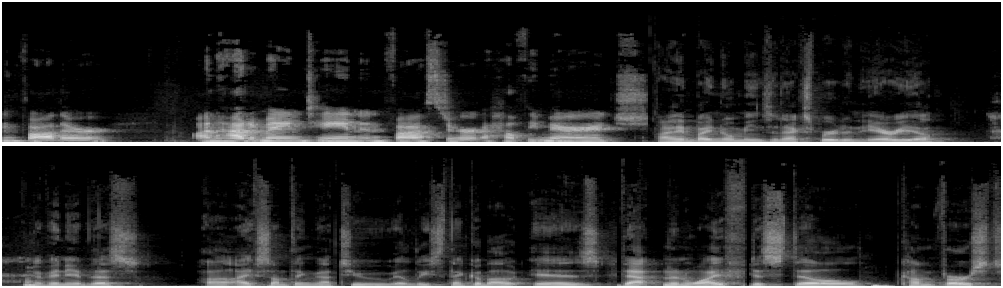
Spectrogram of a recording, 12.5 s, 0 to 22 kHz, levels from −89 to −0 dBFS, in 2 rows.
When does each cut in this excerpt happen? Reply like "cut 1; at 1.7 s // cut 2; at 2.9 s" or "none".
cut 1; at 5.4 s // cut 2; at 7.8 s // cut 3; at 8.3 s // cut 4; at 10.4 s // cut 5; at 10.9 s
